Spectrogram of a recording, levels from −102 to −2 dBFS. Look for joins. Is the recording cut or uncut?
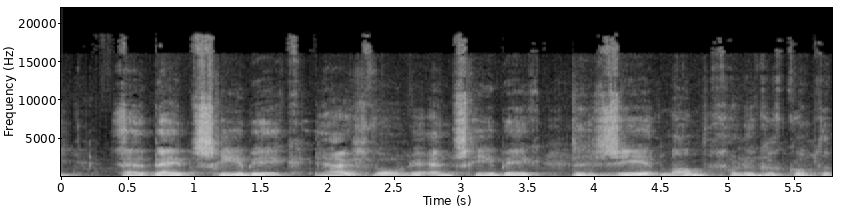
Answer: cut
